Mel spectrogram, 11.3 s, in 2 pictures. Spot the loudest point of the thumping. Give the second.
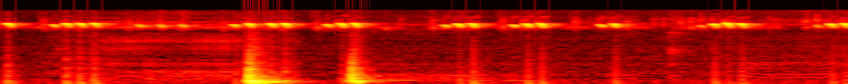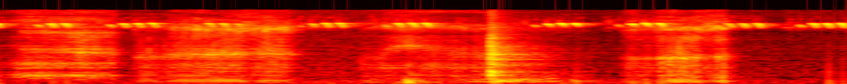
9 s.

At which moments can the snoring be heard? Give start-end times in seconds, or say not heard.
0.2-10.5.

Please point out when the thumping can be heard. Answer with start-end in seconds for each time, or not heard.
1.6-2.5, 8.9-9.3.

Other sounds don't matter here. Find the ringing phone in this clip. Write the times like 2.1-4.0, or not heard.
not heard.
